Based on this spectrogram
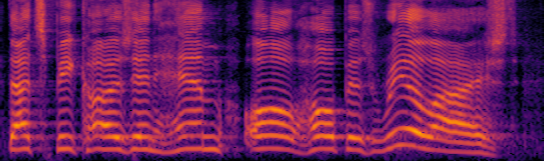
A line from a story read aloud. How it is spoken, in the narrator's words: Peter shouted with pure joy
